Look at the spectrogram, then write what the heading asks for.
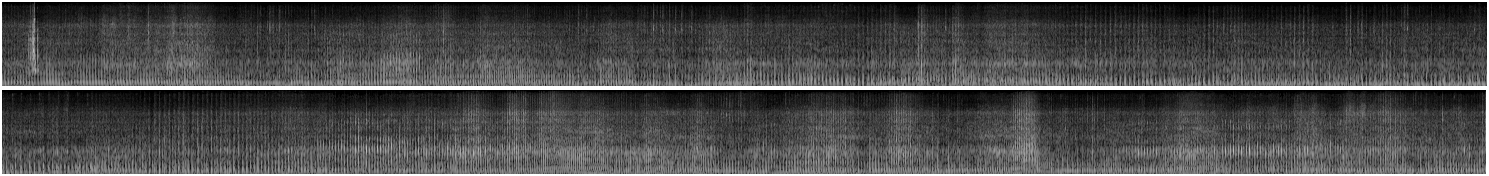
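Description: Enduro dirt-bike engine running under the rider, its pitch rising and falling continually as the throttle is worked along a rough dirt trail. Scattered clatter and knocks from the bike over stones and bumps.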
